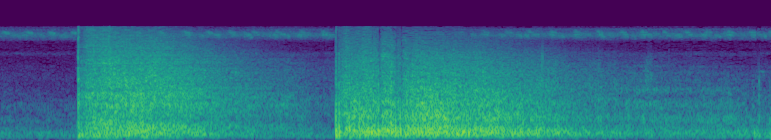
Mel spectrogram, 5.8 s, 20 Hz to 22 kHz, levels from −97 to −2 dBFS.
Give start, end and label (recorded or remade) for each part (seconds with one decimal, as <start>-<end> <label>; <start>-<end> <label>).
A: 0.0-0.5 recorded; 0.5-1.5 remade; 1.5-5.8 recorded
